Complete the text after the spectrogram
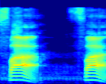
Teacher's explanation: ketika kita mengucapkan huruf fa, maka ada nafas yang mengalir ketika kita mengucapkannya. Fa, jangan pa, jangan, tapi ada nafas yang mengalir. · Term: sifat hamas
